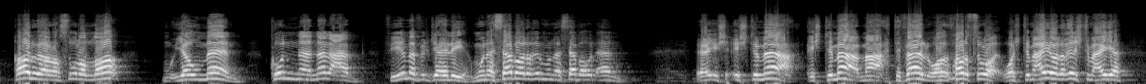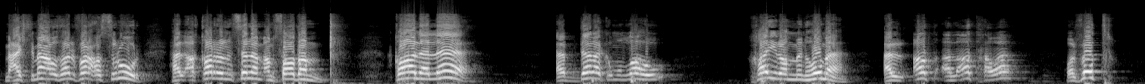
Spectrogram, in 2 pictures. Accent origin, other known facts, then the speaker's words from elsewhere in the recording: Upper Egypt, Egypt; زي صعيدة اللي عندنا، أنا صعيدي أيضا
